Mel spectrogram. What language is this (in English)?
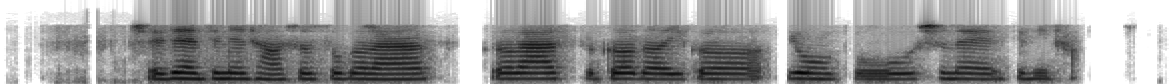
Chinese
